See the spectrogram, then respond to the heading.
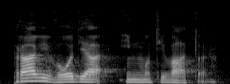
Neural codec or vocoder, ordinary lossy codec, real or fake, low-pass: none; none; real; 14.4 kHz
